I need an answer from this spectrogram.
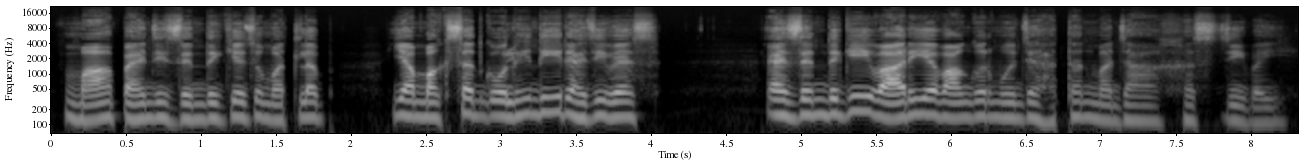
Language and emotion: Sindhi, sad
